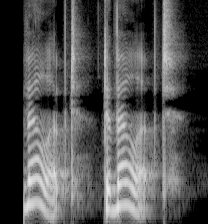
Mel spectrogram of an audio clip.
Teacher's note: Developed, developed. So that ED on the end becomes just a T sound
